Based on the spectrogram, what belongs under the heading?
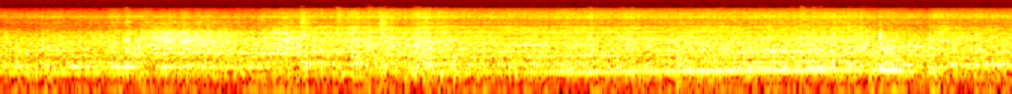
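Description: Race car engine heard from inside the stripped, roll-caged cockpit, running under load with a steady note that climbs slowly in pitch as the car accelerates. About six seconds in, the note drops away abruptly.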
